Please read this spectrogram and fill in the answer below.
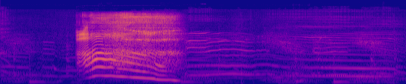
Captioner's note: orgasm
